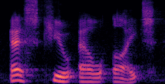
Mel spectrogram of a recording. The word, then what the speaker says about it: SQLite: Um now, the author says he pronounces this SQLite, but he also says he doesn't care how anyone say it. So, I tend to say SQLite because that's easier.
